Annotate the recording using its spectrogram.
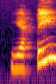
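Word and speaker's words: यक़ीन: हो विश्वास भरोसा हा यकीन उसके लिए और अच्छा लज है यकीन में काफ की आवाज आनी चाहिए कल रात को मुझे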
